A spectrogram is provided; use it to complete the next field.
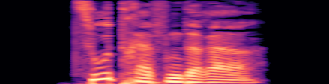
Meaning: inflection of zutreffend: 1. strong/mixed nominative masculine singular comparative degree 2. strong genitive/dative feminine singular comparative degree 3. strong genitive plural comparative degree
- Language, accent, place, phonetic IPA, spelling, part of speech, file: German, Germany, Berlin, [ˈt͡suːˌtʁɛfn̩dəʁɐ], zutreffenderer, adjective, De-zutreffenderer.ogg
